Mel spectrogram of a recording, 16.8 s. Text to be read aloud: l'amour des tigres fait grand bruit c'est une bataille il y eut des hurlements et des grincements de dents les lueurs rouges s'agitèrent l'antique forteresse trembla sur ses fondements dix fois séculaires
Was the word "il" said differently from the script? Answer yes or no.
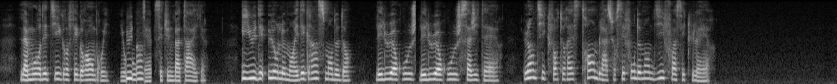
yes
